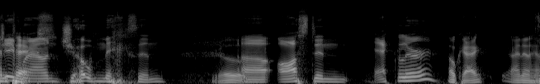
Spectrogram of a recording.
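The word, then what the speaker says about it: Ekeler: Brown, Joe Mixon, Austin Eckler. Okay, I know him. Is that how you pronounce that?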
